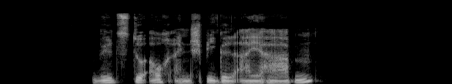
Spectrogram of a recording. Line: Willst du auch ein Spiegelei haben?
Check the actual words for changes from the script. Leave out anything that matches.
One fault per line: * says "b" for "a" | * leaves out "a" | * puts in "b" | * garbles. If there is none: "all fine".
all fine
